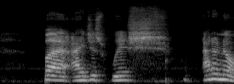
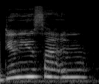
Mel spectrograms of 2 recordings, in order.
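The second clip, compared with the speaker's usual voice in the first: sarcastic, pitched way up; sassy mock interrogation, pitched high; mock challenge; 8 semitones higher than usual. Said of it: "And I'm like".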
